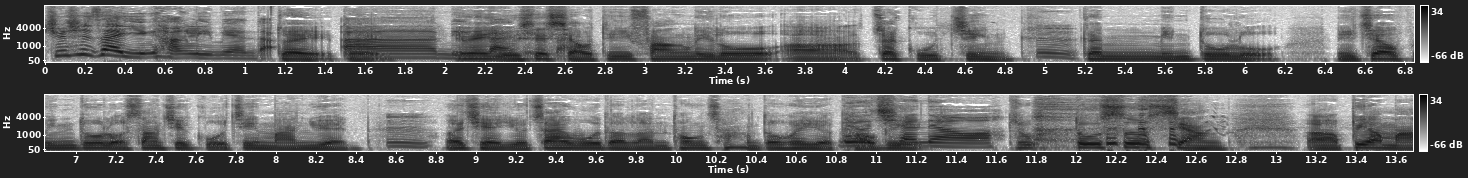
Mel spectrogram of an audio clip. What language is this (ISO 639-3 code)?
zho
